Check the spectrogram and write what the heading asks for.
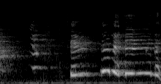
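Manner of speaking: high screeching laugh; loud burst of laughter. Real, not acted.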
